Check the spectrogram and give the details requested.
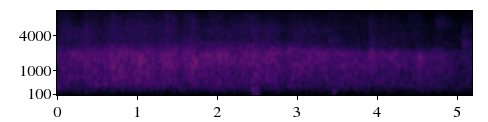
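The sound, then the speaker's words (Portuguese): A crowd applauds in praise of the Lord, steadily throughout, a dense wash of clapping hands that holds at an even, fairly loud level and fades slightly toward the end, with no one speaking. “o Senhor tem sido muito bom conosco, e se você também pode dizer isso, aplauda Ele nesse instante.”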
